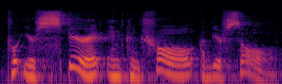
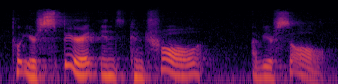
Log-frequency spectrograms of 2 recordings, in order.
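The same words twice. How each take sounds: The two takes are said the same way.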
